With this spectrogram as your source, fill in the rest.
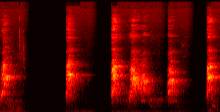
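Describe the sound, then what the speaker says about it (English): A dog barks six times in short, loud, separate bursts with gaps between them, the later barks coming in quicker succession, nearby and alone with no talk. "Sorry about the dog barking."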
